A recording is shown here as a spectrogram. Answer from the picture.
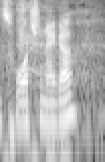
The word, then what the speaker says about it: Schwarzenegger: How do you say his last name? – Arnold Schwarzenegger. Schwarzenegger.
